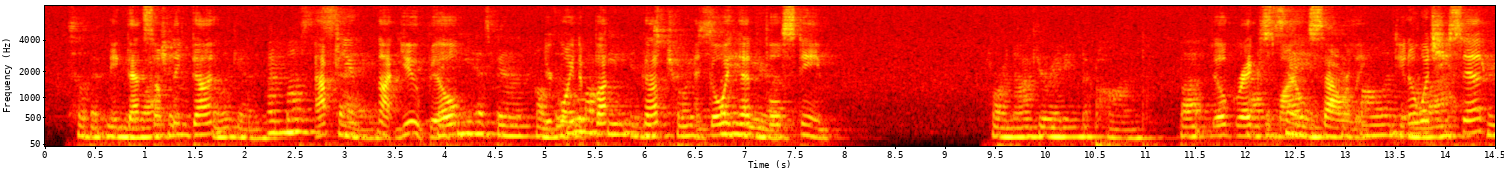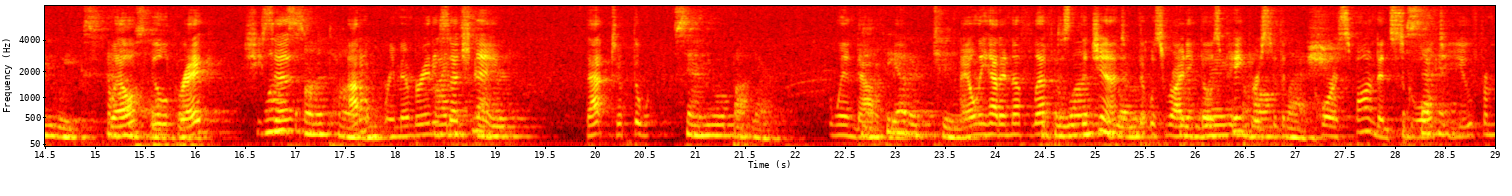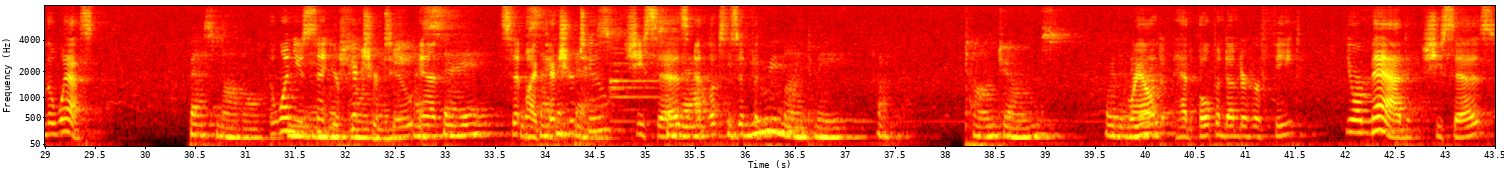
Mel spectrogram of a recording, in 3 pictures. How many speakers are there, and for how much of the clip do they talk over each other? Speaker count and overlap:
2, about 56%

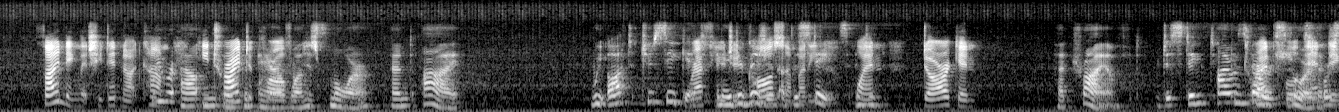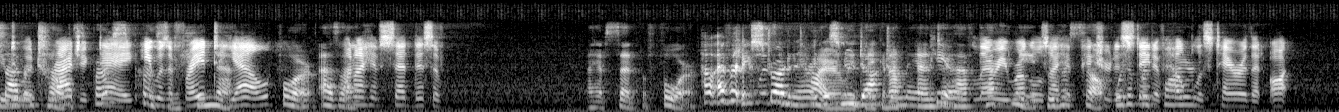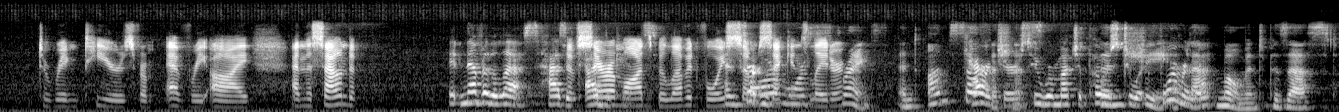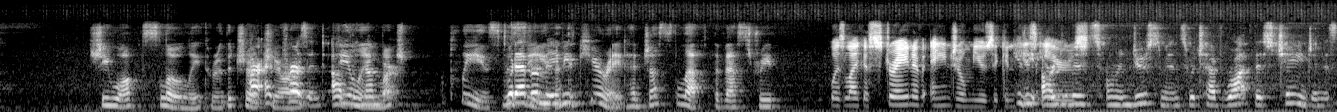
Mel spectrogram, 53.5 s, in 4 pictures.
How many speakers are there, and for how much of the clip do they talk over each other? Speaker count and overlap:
3, about 43%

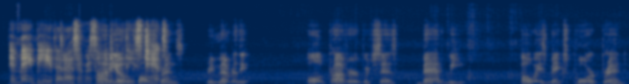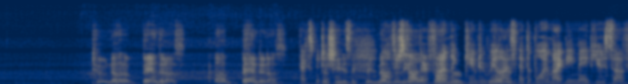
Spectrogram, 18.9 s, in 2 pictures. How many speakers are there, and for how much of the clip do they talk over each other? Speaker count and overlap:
2, about 23%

